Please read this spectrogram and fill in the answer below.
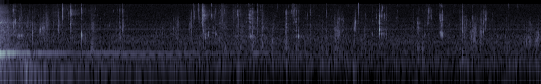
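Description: Faint, scattered small clicks and smacks close to the microphone, over a faint steady hum.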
